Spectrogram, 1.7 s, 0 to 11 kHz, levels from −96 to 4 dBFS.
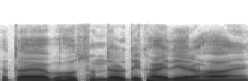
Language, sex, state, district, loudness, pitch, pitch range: Hindi, male, Uttar Pradesh, Varanasi, -13 LUFS, 140 Hz, 130-145 Hz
